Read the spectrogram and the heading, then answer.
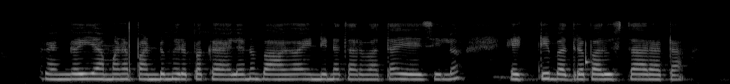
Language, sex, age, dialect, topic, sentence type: Telugu, female, 25-30, Telangana, agriculture, statement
